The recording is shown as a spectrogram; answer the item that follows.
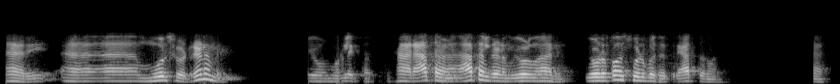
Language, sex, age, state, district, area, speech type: Kannada, male, 18-30, Karnataka, Belgaum, rural, conversation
